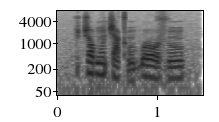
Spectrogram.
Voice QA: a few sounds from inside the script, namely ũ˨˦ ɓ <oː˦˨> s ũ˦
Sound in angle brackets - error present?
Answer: no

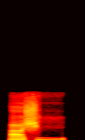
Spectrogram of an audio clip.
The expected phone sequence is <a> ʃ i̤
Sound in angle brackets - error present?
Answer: no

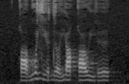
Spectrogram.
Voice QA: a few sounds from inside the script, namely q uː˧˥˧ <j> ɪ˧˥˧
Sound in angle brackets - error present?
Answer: no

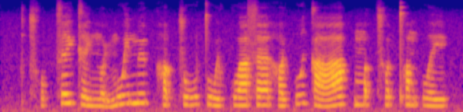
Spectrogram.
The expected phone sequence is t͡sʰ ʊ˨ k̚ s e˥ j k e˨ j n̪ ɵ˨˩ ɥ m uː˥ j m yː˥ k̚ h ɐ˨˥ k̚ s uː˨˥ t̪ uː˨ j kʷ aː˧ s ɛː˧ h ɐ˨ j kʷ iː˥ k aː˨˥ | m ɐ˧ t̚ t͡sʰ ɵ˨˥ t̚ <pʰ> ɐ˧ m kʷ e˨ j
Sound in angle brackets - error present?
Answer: no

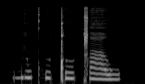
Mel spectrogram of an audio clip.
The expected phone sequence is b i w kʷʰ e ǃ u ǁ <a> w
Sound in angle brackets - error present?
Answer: no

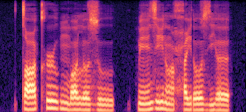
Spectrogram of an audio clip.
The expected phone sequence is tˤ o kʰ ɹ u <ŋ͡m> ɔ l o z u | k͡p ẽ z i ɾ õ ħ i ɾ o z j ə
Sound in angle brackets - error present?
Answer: no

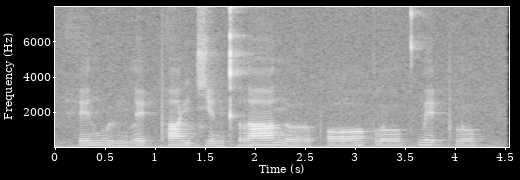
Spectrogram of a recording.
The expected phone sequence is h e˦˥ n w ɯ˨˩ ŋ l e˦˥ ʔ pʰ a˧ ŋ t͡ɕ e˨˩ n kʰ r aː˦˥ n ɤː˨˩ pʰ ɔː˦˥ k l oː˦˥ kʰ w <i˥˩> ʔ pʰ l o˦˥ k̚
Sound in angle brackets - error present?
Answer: yes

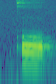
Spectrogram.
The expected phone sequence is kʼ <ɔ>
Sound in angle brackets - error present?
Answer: yes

